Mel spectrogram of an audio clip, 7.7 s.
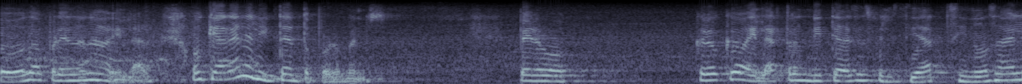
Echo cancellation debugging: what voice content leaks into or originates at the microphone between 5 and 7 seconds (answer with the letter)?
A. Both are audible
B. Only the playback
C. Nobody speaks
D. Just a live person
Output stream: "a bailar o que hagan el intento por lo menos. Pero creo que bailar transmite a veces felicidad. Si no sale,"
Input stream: B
